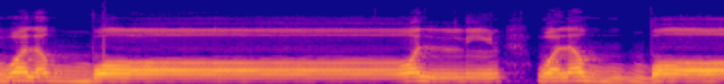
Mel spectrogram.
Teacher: when I stretched this med to 6 counts, once I finish stretching, I make a little jump to the next letter.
